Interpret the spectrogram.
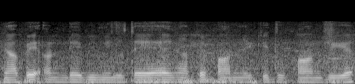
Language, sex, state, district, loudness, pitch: Hindi, male, Haryana, Charkhi Dadri, -19 LUFS, 105 Hz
